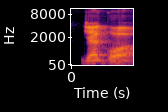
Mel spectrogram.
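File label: "jaguar", Malay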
